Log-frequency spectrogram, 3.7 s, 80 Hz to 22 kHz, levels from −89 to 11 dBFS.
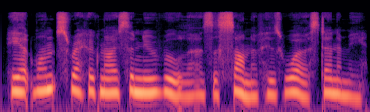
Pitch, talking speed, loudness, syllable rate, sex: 205 Hz, 225 wpm, -16 LUFS, 5.6 syllables/s, female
